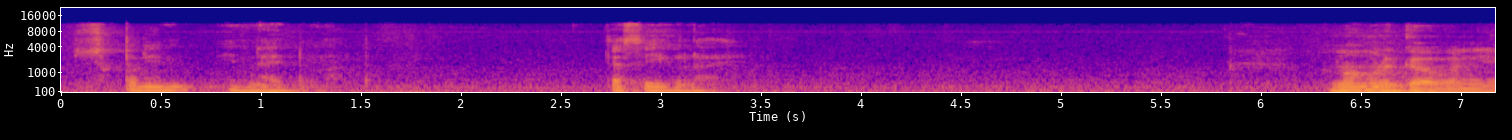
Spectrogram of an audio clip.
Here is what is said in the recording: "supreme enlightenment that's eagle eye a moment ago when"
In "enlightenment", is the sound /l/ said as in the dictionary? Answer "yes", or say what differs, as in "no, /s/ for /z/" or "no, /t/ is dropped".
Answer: no, /l/ is dropped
